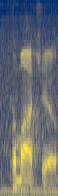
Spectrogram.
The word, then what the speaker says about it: Camacho: own page uh how do you say your last name camacho camacho's a website it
